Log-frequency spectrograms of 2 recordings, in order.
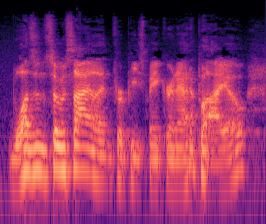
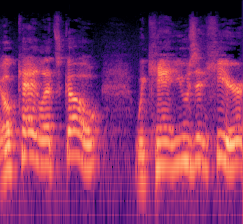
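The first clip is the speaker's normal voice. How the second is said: Harcourt urging; 9 semitones higher than usual. Retold or imitated. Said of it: "And Harcourt's like".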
